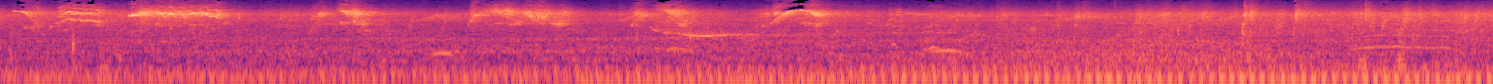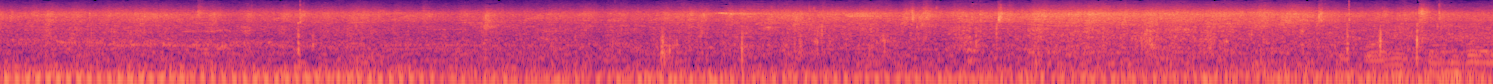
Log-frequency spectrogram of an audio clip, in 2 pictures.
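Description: Several short, high-pitched squealing calls in the first four seconds, one sliding down in pitch, over a steady low rumble with a few light rustles.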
